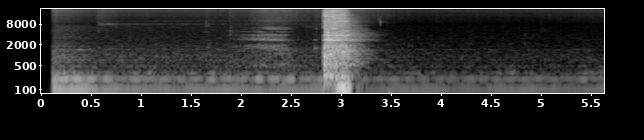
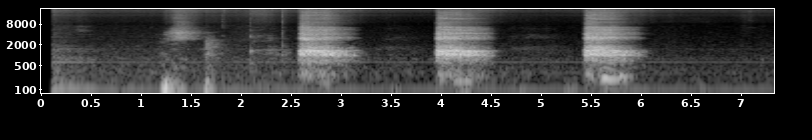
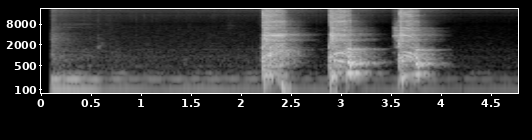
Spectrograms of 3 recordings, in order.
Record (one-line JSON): {"cough_length": "5.6 s", "cough_amplitude": 32768, "cough_signal_mean_std_ratio": 0.25, "exhalation_length": "7.3 s", "exhalation_amplitude": 32768, "exhalation_signal_mean_std_ratio": 0.43, "three_cough_length": "4.8 s", "three_cough_amplitude": 32768, "three_cough_signal_mean_std_ratio": 0.41, "survey_phase": "beta (2021-08-13 to 2022-03-07)", "age": "65+", "gender": "Female", "wearing_mask": "No", "symptom_none": true, "smoker_status": "Ex-smoker", "respiratory_condition_asthma": false, "respiratory_condition_other": false, "recruitment_source": "REACT", "submission_delay": "1 day", "covid_test_result": "Negative", "covid_test_method": "RT-qPCR"}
